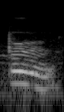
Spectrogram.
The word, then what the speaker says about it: brew: right so please listen to this one again Bre Bre okay and also the way to know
